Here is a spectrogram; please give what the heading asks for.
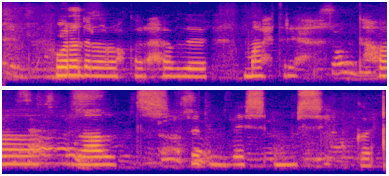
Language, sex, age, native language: Icelandic, female, 13, Icelandic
